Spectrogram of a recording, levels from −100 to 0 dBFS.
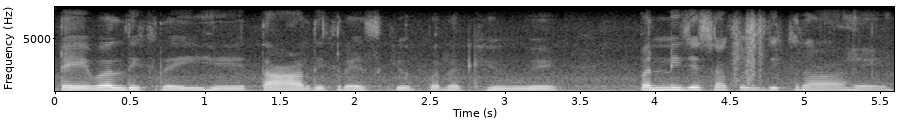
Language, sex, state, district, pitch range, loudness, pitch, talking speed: Hindi, male, Madhya Pradesh, Dhar, 175-190 Hz, -17 LUFS, 180 Hz, 195 wpm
